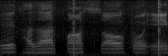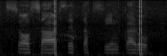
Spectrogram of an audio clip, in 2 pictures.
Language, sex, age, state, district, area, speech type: Urdu, male, 30-45, Maharashtra, Nashik, urban, read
